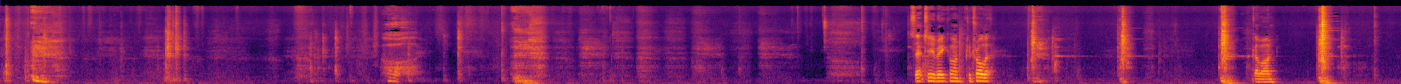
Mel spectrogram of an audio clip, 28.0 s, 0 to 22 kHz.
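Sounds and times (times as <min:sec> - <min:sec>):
man breathing and grunting: 0:00.3 - 0:21.5.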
